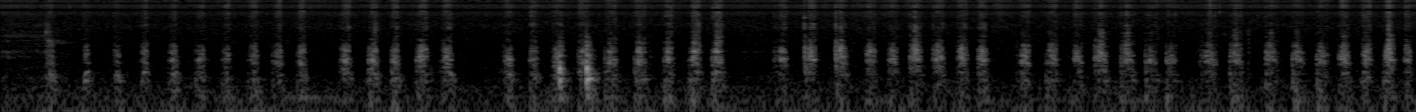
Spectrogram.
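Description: Faint, quick strokes of a small paintbrush sweeping across canvas, about three a second, a pair of them a little louder about six seconds in.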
